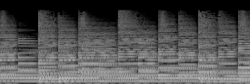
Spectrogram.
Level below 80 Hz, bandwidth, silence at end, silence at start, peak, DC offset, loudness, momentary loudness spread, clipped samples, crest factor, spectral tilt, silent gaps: -54 dBFS; 13.5 kHz; 0 s; 0 s; -8 dBFS; under 0.1%; -20 LUFS; 1 LU; under 0.1%; 14 dB; -4.5 dB/octave; none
